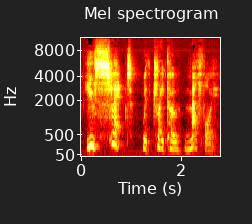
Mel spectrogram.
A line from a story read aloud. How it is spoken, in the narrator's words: she said furiously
